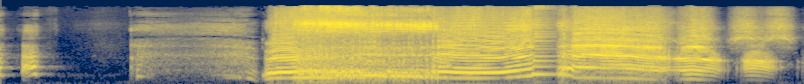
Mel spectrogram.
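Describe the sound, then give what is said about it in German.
A red deer stag roars in a long, loud, throaty bellow with a deep groaning tone, wavering in pitch, then breaks off and gives a couple of shorter grunting roars. “Zwei Minuten röhrender Hirsch.”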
